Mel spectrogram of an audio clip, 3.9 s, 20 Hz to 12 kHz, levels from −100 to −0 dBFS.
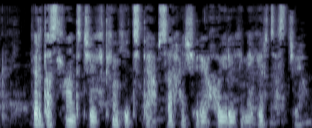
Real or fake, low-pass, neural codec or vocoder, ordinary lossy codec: real; 9.9 kHz; none; MP3, 48 kbps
